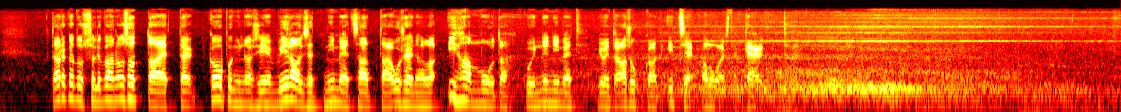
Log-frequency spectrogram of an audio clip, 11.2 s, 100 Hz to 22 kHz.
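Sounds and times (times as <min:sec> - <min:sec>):
speech: 0:00.5 - 0:08.1
tram wheels rumbling on rails: 0:04.4 - 0:11.2
high electrical whine of a tram: 0:04.5 - 0:11.2.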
